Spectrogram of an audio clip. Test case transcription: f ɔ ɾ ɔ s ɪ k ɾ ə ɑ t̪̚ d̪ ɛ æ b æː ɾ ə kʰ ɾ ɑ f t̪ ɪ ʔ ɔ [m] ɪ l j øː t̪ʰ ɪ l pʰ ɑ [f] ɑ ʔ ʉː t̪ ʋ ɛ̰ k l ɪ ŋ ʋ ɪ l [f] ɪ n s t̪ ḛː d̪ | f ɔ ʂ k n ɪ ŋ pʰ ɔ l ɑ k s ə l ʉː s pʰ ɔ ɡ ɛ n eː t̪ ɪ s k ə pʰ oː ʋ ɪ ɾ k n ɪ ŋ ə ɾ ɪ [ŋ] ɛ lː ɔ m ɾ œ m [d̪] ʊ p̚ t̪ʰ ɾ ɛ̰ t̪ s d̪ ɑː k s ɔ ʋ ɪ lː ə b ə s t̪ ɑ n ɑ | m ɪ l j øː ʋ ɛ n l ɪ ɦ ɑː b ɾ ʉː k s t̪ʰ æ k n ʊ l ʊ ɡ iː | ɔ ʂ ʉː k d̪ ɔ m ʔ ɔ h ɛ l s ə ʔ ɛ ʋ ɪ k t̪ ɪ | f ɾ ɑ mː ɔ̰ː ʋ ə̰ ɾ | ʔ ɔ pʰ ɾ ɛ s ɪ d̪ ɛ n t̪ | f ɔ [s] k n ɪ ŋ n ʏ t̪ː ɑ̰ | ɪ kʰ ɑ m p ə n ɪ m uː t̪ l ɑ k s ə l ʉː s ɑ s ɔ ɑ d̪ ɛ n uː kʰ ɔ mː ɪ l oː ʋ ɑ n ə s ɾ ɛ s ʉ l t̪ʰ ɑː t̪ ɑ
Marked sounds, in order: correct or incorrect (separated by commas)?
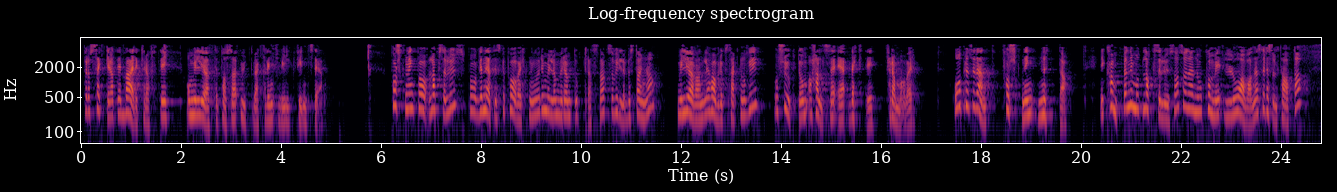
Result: correct, incorrect, correct, incorrect, incorrect, incorrect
